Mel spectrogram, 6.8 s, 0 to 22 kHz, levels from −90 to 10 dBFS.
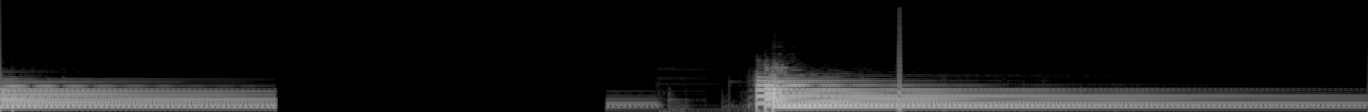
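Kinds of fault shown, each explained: Playback stall: from 1.37 s to 3.04 s the music cuts out mid-flow and the output falls silent for about 1.65 s before it resumes. The gap is too long and too clean to be a dropout or a click. It sounds like the player had nothing to send to the output for that stretch, most likely because its buffer ran dry or its playback thread was held up, until it recovered and carried on.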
